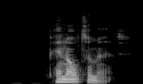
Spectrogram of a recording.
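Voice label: "penultimate" English, Australian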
